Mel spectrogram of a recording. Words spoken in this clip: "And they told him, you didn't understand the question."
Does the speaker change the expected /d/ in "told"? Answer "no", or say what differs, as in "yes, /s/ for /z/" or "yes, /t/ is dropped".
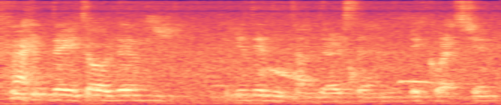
no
